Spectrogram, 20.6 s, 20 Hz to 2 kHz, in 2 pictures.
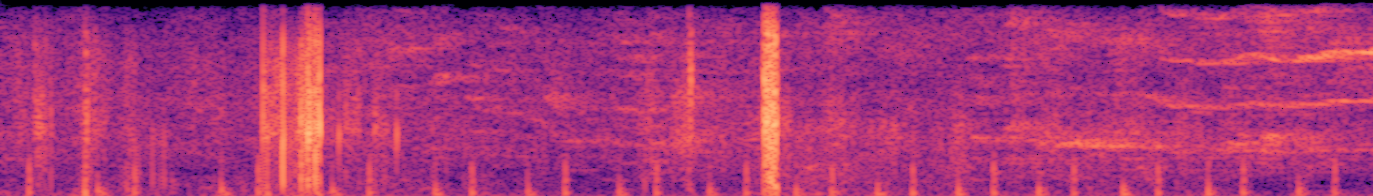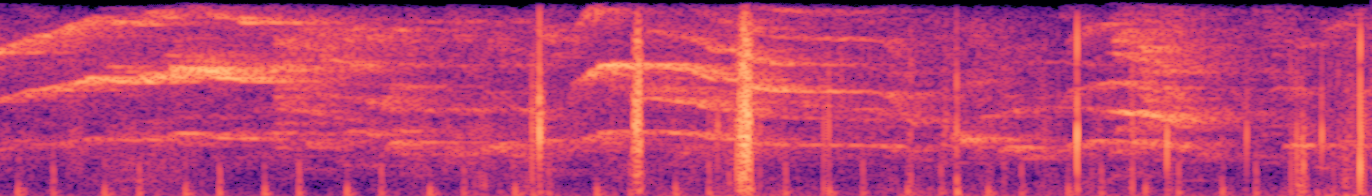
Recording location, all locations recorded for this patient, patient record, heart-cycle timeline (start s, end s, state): mitral valve (MV)
aortic valve (AV)+pulmonary valve (PV)+tricuspid valve (TV)+mitral valve (MV)
#Age: Adolescent
#Sex: Male
#Height: 145.0 cm
#Weight: 36.2 kg
#Pregnancy status: False
#Murmur: Absent
#Murmur locations: nan
#Most audible location: nan
#Systolic murmur timing: nan
#Systolic murmur shape: nan
#Systolic murmur grading: nan
#Systolic murmur pitch: nan
#Systolic murmur quality: nan
#Diastolic murmur timing: nan
#Diastolic murmur shape: nan
#Diastolic murmur grading: nan
#Diastolic murmur pitch: nan
#Diastolic murmur quality: nan
#Outcome: Normal
#Campaign: 2015 screening campaign
0.00	3.01	unannotated
3.01	3.22	diastole
3.22	3.34	S1
3.34	3.51	systole
3.51	3.60	S2
3.60	3.94	diastole
3.94	4.06	S1
4.06	4.22	systole
4.22	4.32	S2
4.32	4.60	diastole
4.61	4.71	S1
4.71	4.88	systole
4.88	5.00	S2
5.00	5.30	diastole
5.30	5.42	S1
5.42	5.57	systole
5.57	5.64	S2
5.64	5.93	diastole
5.93	6.05	S1
6.05	6.19	systole
6.19	6.30	S2
6.30	6.56	diastole
6.56	6.68	S1
6.68	6.81	systole
6.81	6.90	S2
6.90	7.16	diastole
7.16	7.30	S1
7.30	7.44	systole
7.44	7.54	S2
7.54	7.74	diastole
7.74	7.84	S1
7.84	8.02	systole
8.02	8.16	S2
8.16	8.38	diastole
8.38	8.50	S1
8.50	8.66	systole
8.66	8.74	S2
8.74	9.02	diastole
9.02	9.14	S1
9.14	9.28	systole
9.28	9.38	S2
9.38	9.72	diastole
9.72	9.84	S1
9.84	20.59	unannotated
